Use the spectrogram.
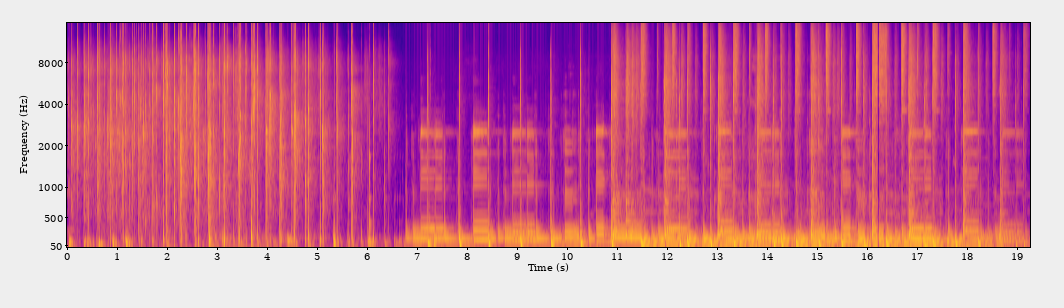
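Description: A burst of dense, crackling applause for a school cook fills the first six seconds, then gives way to loud, rhythmic music with a steady, punchy beat that carries through to the end.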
